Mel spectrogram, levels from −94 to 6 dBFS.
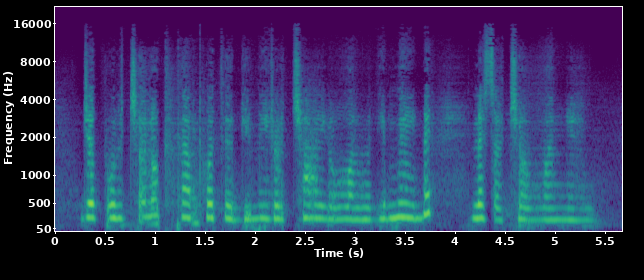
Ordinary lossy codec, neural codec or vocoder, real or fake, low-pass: MP3, 64 kbps; codec, 44.1 kHz, 0.9 kbps, DAC; fake; 19.8 kHz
